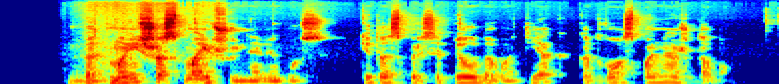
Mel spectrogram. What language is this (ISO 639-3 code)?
lit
